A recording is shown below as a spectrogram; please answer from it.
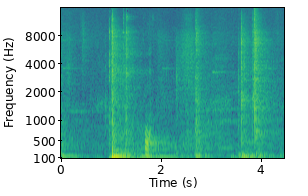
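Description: A handleless push-to-open service panel in a wall pops open when pressed by hand: a sharp click-thump about a second in, with a short low ring, and a smaller knock near the end as the panel moves.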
